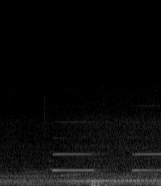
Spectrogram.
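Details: Steady electronic tones from the laser unit as it is enabled before endovenous laser ablation of a varicose vein in a live demonstration, with safety glasses on; low room noise underneath.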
